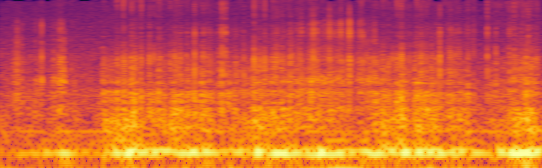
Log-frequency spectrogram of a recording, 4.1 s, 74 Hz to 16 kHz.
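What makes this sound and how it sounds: Long nails of both hands rapidly scratch the sides of a grey oval foam windscreen on a microphone in a white holder. The result is a dense, continuous scratchy rustle with faint crackles, over a strong low hum around 130 Hz that swells and fades with the rubbing.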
